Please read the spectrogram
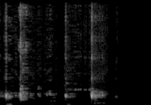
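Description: Faint computer-keyboard typing: about five or six quick keystrokes in the first second and a half, then it stops.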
